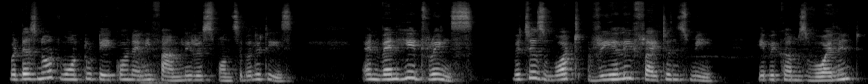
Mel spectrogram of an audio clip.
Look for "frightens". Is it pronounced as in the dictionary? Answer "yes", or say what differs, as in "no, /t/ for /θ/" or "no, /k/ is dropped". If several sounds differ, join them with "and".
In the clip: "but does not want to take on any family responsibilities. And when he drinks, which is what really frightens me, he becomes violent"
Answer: yes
